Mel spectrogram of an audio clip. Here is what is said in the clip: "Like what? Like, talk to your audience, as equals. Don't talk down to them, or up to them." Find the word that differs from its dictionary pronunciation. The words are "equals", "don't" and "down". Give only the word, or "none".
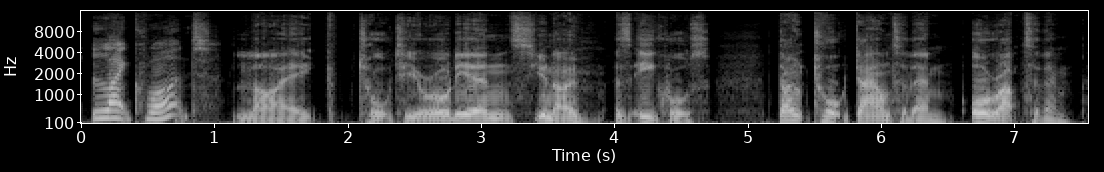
none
